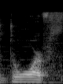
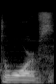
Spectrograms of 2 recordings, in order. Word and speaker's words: dwarfs: Like even if you're referring to more of them, it's dwarfs, not dwarves. It's strictly that.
